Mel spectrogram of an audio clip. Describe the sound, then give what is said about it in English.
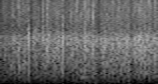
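An audience at a First Orlando church service applauds steadily in thanks and praise to God, a dense wash of many hands clapping at a moderate, even level, with a few sharper claps standing out from the crowd. “Hey, let's give him thanks and praise.”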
